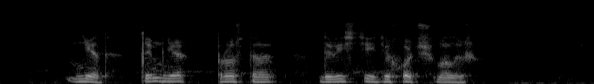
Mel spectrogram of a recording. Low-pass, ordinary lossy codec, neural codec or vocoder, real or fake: 7.2 kHz; Opus, 16 kbps; codec, 16 kHz, 4 kbps, FreqCodec, larger model; fake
